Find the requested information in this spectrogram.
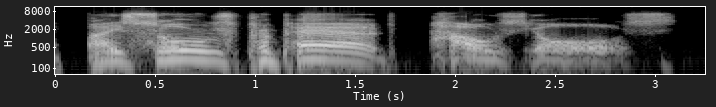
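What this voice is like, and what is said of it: Imitates a movie character's voice. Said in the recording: “That's a pretty good impression.”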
